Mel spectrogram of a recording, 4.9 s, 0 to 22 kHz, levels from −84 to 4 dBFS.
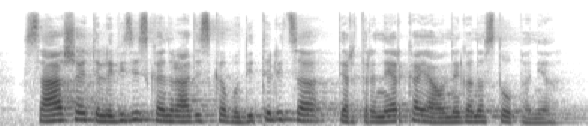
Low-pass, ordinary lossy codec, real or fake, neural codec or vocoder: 14.4 kHz; none; fake; vocoder, 44.1 kHz, 128 mel bands every 512 samples, BigVGAN v2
